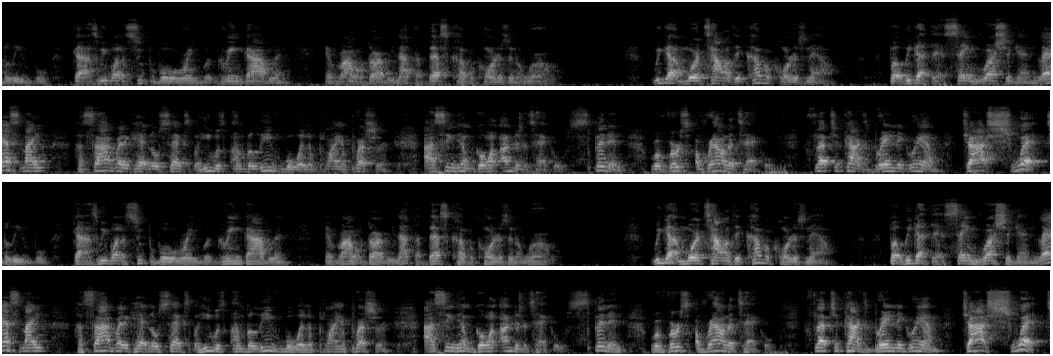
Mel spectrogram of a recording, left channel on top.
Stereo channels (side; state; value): both; normal; correlation 0.50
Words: Guys, we won a Super Bowl ring with Green Goblin and Ronald Darby, not the best cover corners in the world. We got more talented cover corners now, but we got that same rush again. Last night, Hassan Reddick had no sacks, but he was unbelievable in applying pressure. I seen him going under the tackle, spinning, reverse around the tackle. Fletcher Cox, Brandon Graham, Josh Sweat,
